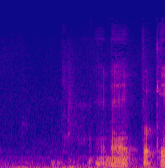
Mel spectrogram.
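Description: A man speaking Khmer: a short pause, then his speech resumes from about a second in.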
